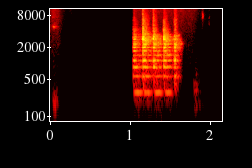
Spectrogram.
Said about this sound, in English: no, no, it's my ringtone. I just like to be mildly irritated when my phone rings.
